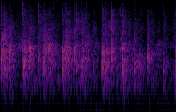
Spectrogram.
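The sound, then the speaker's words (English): Clapping for a band's members: a faint, steady run of sharp claps coming at a regular, quick rhythm, with no voices over it. “Also, give it a round of applause to his band members, Teodros Avery, Gene Coy, Corbin Jones.”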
